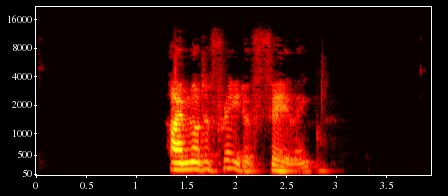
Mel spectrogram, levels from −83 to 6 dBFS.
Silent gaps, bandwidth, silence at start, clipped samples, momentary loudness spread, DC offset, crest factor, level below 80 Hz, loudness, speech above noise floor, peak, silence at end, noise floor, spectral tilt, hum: none; 13.5 kHz; 1.35 s; under 0.1%; 14 LU; under 0.1%; 24 dB; -66 dBFS; -22 LUFS; over 68 dB; 0 dBFS; 1.05 s; under -90 dBFS; -5.5 dB/octave; none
